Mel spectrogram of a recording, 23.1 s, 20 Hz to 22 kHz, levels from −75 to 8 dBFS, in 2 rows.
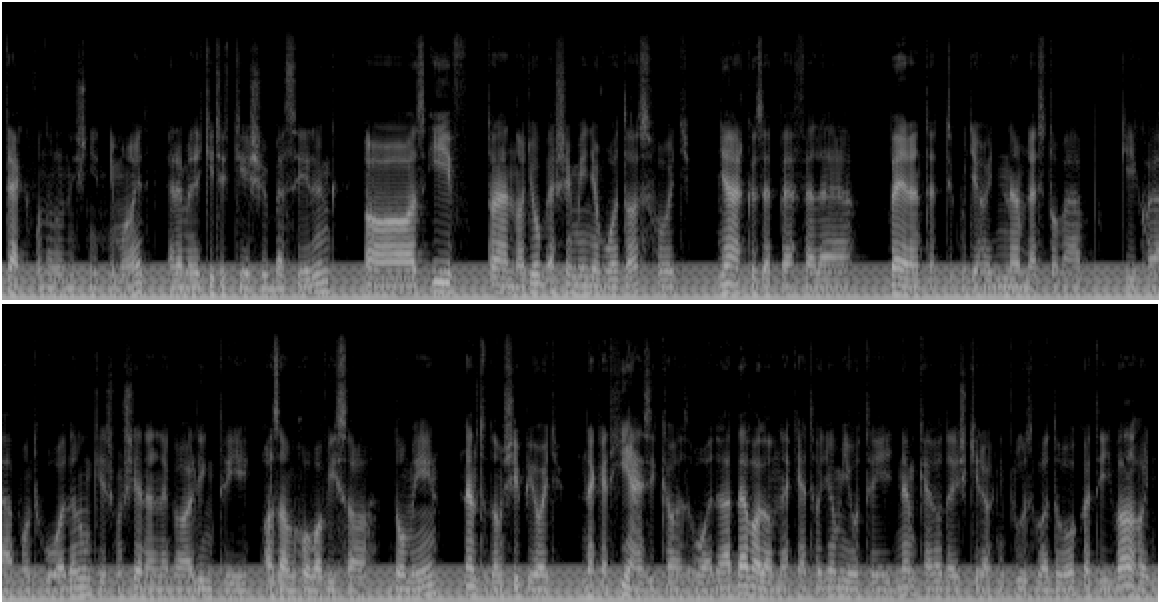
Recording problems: electrical hum; loud; throughout; 60 Hz, 9 dB below the speech

